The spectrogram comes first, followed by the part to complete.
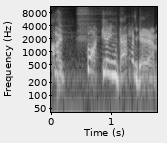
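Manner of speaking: shrill, ragged raging shout, very high and rough. A player voicing his raging character after someone took his kill, enraged outburst. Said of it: "Calm down".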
